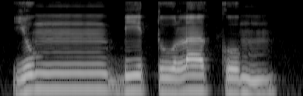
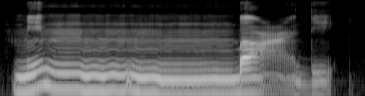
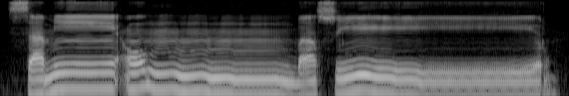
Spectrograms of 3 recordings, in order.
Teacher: bunyi huruf nun sukun atau tanwin dan fathah, kasroh ataupun dhammatain beralih menjadi bunyi mim dengan disertai dengung apabila bertemu dengan huruf iqlab.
